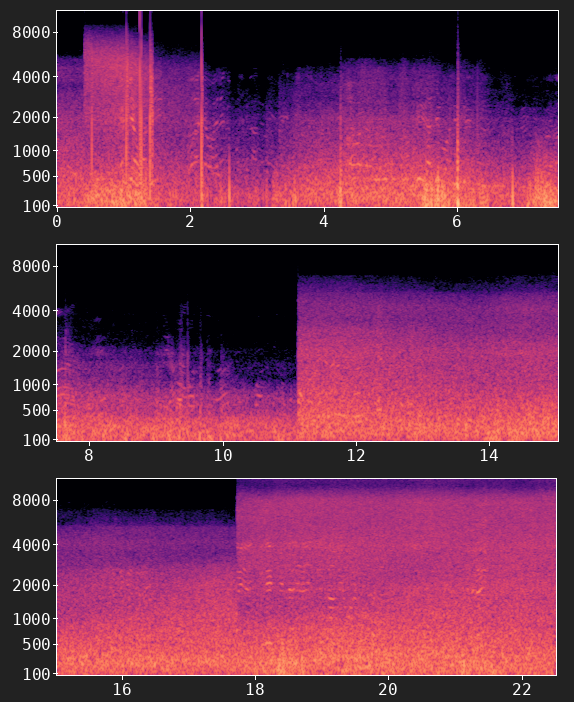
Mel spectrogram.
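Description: Wind gusts and buffets loudly outdoors.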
